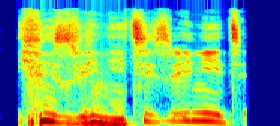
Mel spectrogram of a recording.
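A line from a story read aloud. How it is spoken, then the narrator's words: Giggling, apologetic. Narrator (Russian): она не могла перестать хихикать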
